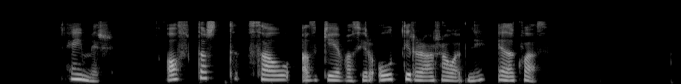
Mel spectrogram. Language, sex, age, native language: Icelandic, female, 30-39, Icelandic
